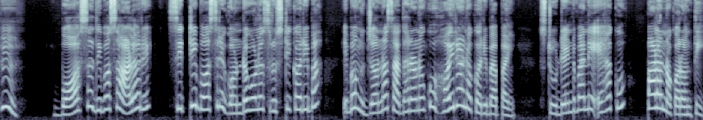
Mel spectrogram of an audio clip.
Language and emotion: Odia, disgusted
